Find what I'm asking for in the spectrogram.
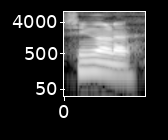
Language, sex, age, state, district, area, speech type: Bengali, male, 18-30, West Bengal, Uttar Dinajpur, urban, spontaneous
